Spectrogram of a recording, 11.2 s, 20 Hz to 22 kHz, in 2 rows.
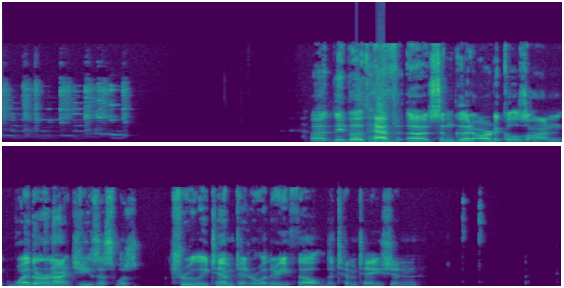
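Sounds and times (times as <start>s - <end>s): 
mobile phone ringtone: 0.0s - 1.4s
speech: 3.1s - 9.8s.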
